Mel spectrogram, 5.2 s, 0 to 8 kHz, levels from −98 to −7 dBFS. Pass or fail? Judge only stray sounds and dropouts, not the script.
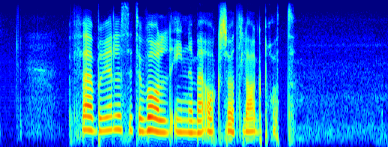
pass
